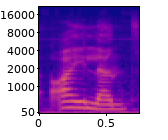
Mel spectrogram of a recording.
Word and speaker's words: island: the word that had the uh silent s is Island number two write three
